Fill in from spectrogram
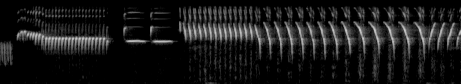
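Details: Canary master song for training other birds: a steady buzzing trill, two short clear whistled tones, then a fast rattle turning into repeated downward-slurred notes.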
